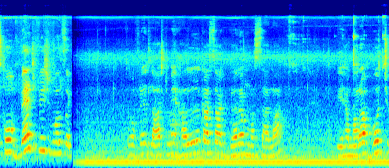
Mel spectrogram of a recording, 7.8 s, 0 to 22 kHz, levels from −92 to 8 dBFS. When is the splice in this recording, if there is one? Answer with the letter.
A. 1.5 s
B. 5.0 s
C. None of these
A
